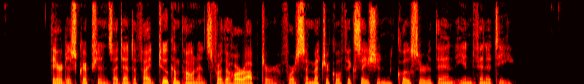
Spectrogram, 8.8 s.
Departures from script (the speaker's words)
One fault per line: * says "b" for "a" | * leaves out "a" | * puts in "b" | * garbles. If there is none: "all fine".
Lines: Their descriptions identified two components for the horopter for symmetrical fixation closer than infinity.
all fine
